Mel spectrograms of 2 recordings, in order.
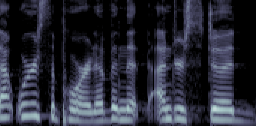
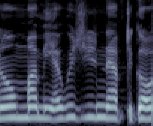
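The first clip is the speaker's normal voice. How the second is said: mock tearful, crying little-child voice, pleading; 4 semitones higher than usual. Retelling the little one crying before a Paris trip: imitating Joey crying. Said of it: "the little one, Joey, was crying".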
